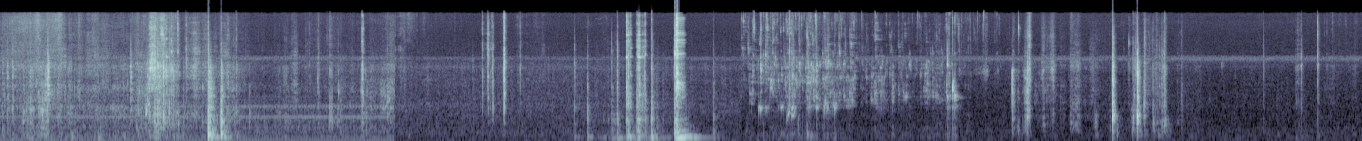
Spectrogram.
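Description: Electric oral irrigator in use: its small pump motor hums steadily for about the first four seconds and then stops. Water trickling and splashing follows, with scattered clicks and knocks.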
